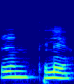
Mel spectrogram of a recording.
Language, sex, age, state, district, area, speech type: Odia, female, 18-30, Odisha, Mayurbhanj, rural, spontaneous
